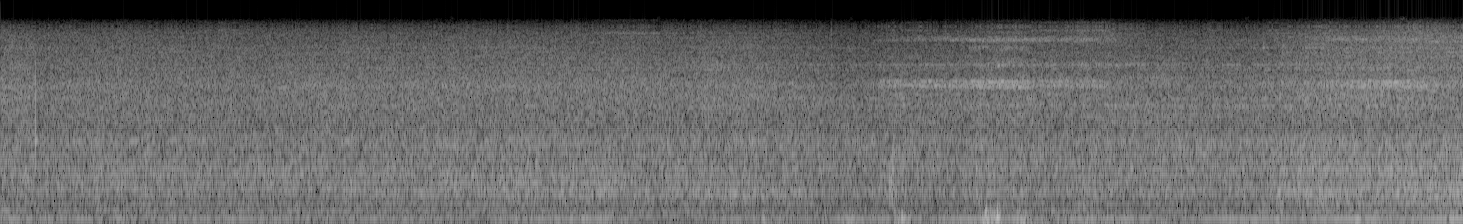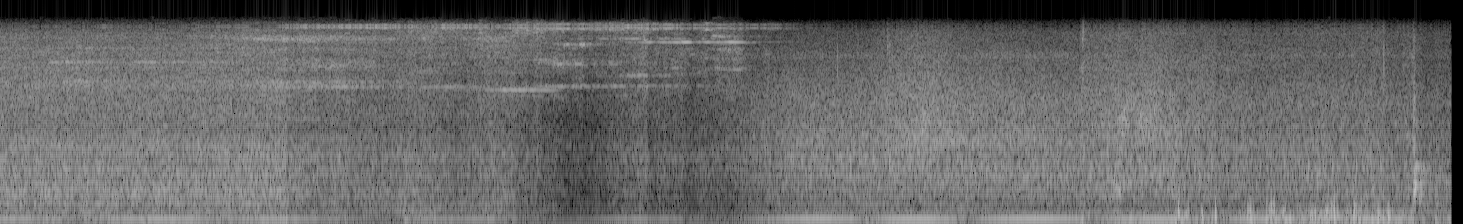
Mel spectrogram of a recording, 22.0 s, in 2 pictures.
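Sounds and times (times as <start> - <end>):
train braking to a stop: 6.4 - 18.2
high wheel and brake squeal: 6.6 - 8.7, 9.8 - 16.9.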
